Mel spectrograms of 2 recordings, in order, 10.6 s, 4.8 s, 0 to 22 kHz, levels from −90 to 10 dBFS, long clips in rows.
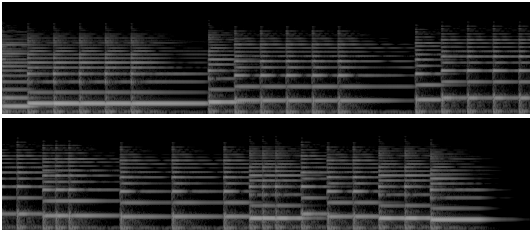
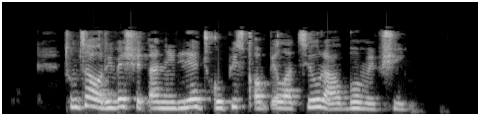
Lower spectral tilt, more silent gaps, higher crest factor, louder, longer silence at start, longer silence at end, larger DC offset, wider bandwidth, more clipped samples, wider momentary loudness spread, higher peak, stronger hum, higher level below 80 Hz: first, -4 dB/octave vs -2.5 dB/octave; neither; about the same, 14 dB vs 14 dB; second, -36 LUFS vs -12 LUFS; second, 0 s vs 0.65 s; second, 0.3 s vs 0.7 s; neither; first, 9.8 kHz vs 8 kHz; neither; first, 8 LU vs 5 LU; second, -22 dBFS vs 0 dBFS; neither; about the same, -60 dBFS vs -60 dBFS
